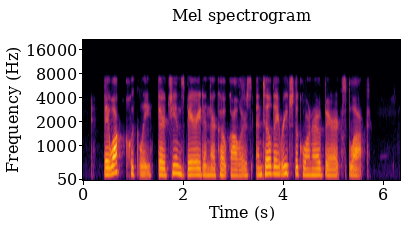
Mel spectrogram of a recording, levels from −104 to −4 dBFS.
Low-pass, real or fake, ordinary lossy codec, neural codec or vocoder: 7.2 kHz; real; Opus, 24 kbps; none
